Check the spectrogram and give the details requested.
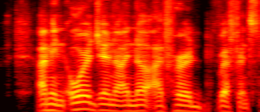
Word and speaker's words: Origen: So, uh Origen is um the way you're supposed to say it, if I remember correctly.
